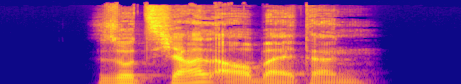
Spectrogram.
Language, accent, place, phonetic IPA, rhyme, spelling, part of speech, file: German, Germany, Berlin, [zoˈt͡si̯aːlʔaʁˌbaɪ̯tɐn], -aːlʔaʁbaɪ̯tɐn, Sozialarbeitern, noun, De-Sozialarbeitern.ogg
- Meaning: dative plural of Sozialarbeiter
